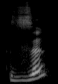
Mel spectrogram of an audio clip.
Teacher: when you say Z you can feel your vocal chords vibrate the consonant Z is what we call a voice consonant but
